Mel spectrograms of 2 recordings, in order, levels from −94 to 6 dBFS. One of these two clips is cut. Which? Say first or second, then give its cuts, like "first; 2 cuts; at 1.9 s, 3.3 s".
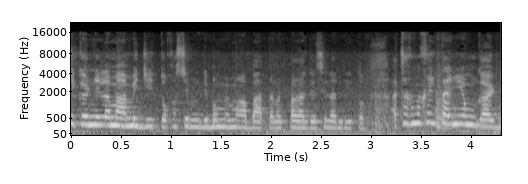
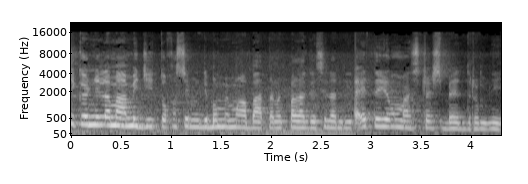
second; 1 cut; at 2.9 s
